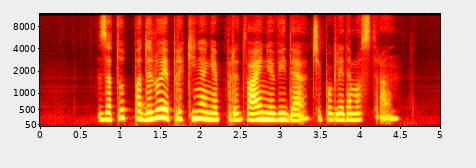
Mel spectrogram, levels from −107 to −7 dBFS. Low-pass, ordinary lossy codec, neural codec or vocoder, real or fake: none; none; codec, 24 kHz, 0.9 kbps, DualCodec; fake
